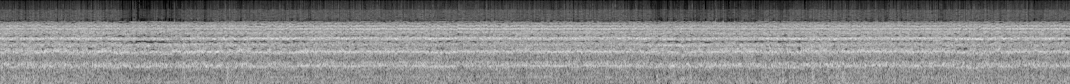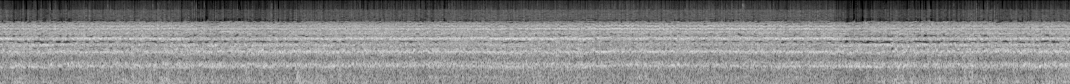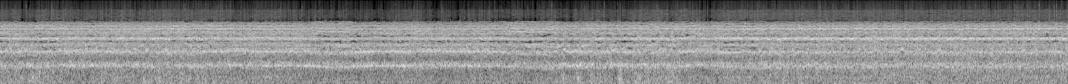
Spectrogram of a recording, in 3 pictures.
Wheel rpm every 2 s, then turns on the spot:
230, 230, 230, 230, 230, 230, 220, 230, 230, 220, 220, 230, 230, 220, 220, 210.
none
